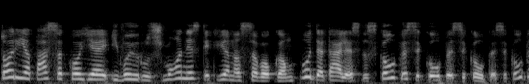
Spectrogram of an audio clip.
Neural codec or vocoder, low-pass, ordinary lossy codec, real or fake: autoencoder, 48 kHz, 32 numbers a frame, DAC-VAE, trained on Japanese speech; 10.8 kHz; AAC, 48 kbps; fake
